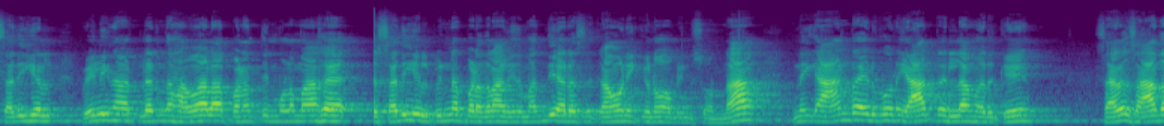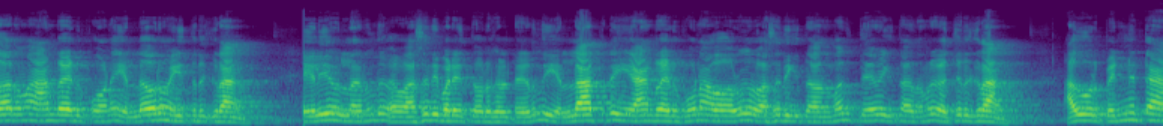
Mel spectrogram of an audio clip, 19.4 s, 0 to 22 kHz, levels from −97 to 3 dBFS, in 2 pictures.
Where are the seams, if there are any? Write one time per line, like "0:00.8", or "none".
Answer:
none

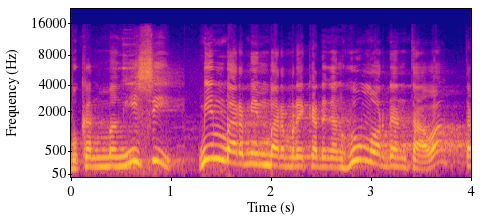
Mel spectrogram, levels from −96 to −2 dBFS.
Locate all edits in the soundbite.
0:01.1

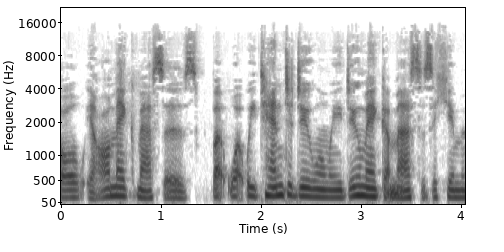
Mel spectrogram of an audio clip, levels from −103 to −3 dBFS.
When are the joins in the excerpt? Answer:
0:01.3

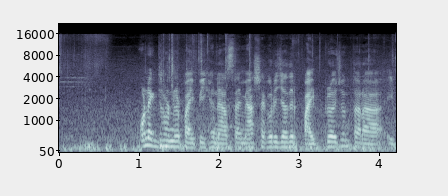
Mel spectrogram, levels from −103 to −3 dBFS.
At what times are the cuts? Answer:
none

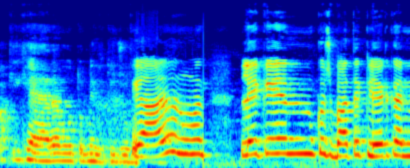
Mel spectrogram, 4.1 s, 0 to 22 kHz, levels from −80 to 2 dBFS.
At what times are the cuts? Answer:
0:02.0

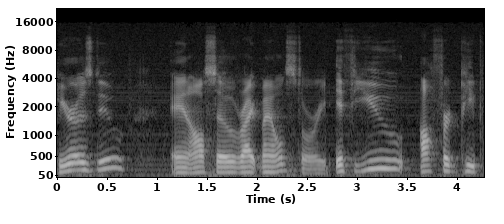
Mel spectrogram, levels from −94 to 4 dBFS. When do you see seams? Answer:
0:02.7

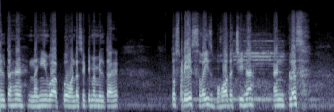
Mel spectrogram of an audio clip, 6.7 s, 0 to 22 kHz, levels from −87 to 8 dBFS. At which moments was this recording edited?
none

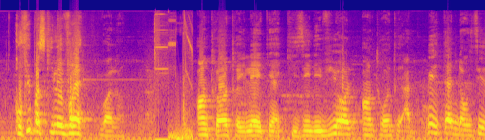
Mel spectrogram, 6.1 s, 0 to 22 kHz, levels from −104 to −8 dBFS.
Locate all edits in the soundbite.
0:01.9

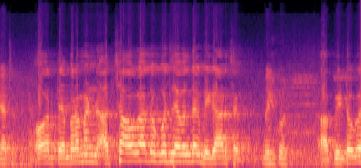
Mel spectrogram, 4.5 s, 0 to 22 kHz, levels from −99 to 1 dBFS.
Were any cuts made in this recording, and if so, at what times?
none

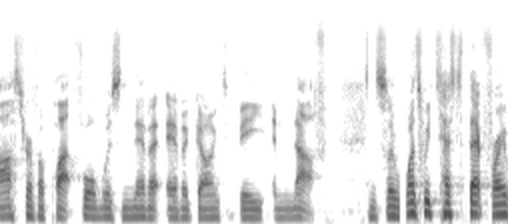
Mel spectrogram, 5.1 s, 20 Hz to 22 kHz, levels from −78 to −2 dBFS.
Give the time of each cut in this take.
0:03.7

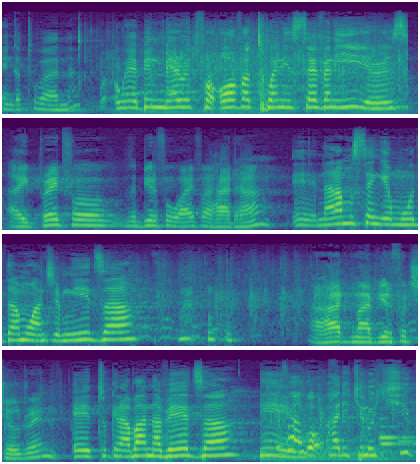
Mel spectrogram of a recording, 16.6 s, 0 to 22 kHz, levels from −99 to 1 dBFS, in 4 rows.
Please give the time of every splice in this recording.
0:04.0
0:15.0

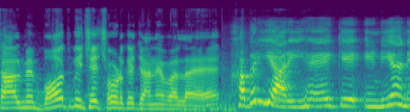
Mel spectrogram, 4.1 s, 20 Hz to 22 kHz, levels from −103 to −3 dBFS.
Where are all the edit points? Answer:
0:02.2

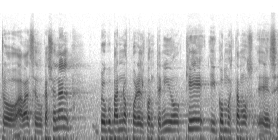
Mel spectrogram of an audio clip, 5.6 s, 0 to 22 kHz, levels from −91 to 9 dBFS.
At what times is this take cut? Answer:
0:04.1

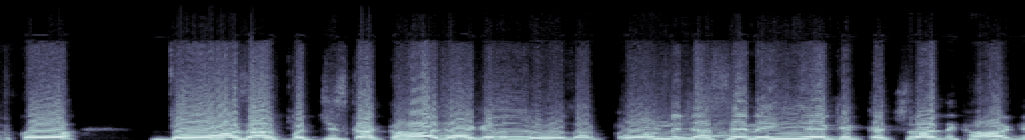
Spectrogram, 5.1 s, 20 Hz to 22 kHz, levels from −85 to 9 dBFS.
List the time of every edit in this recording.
0:03.0

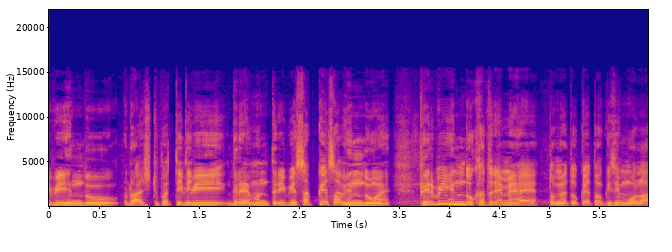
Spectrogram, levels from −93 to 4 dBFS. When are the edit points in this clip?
none

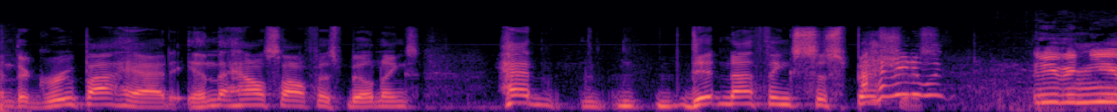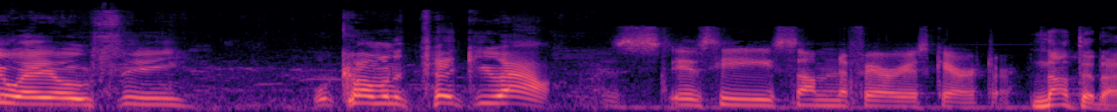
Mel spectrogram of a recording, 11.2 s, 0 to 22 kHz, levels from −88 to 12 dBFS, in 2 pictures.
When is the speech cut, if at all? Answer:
0:04.7
0:08.8

